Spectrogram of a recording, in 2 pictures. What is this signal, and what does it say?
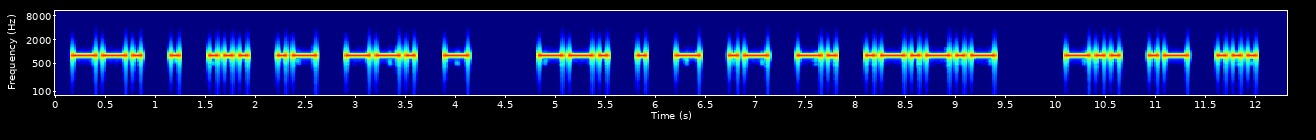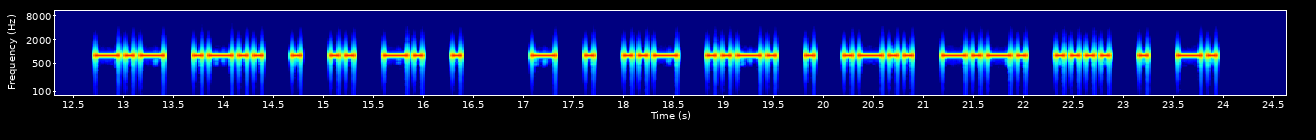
Morse code, heard as a keyed tone, about 16 wpm, 800 Hz. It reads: GESAGT GETAN. DAS KLEINE TEUFELCHEN
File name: Morsekurs / Witze / Witz 03. März 2026 70 F80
